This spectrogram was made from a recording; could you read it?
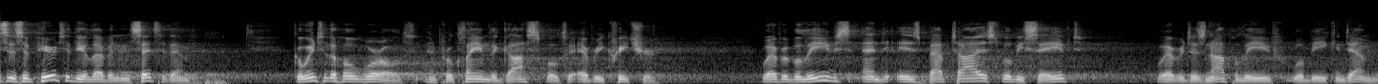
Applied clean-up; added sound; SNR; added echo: none; none; none; none.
